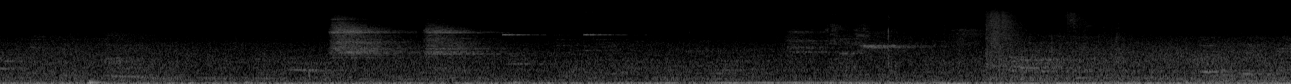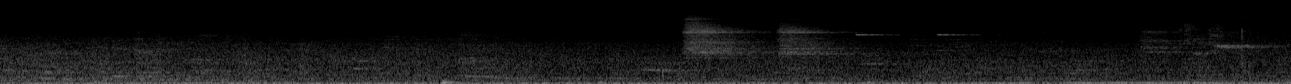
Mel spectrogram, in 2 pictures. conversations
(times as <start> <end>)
5.4 20.7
